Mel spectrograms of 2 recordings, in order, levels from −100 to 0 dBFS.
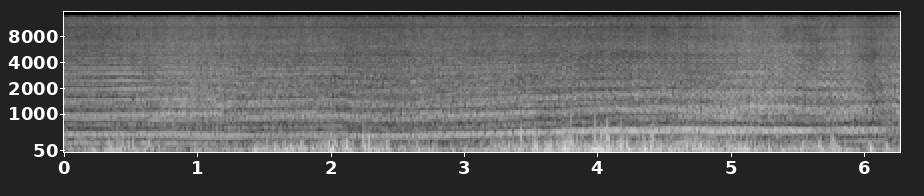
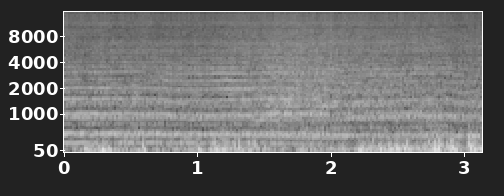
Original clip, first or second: first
